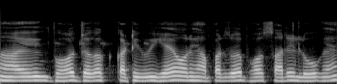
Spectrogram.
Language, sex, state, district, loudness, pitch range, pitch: Hindi, female, Maharashtra, Washim, -16 LUFS, 175-185 Hz, 175 Hz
